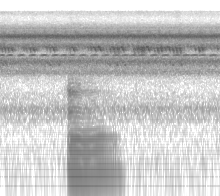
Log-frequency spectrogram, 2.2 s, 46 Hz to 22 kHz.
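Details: A tokay gecko on a roof, recorded October 27, 2021, gives a single low, croaking note over a steady background of chirping crickets.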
